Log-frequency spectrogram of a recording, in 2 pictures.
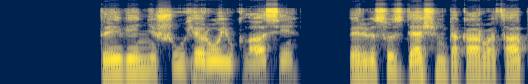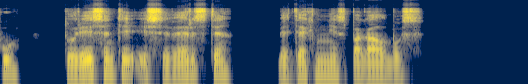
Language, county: Lithuanian, Marijampolė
